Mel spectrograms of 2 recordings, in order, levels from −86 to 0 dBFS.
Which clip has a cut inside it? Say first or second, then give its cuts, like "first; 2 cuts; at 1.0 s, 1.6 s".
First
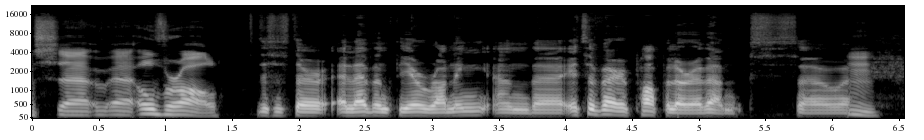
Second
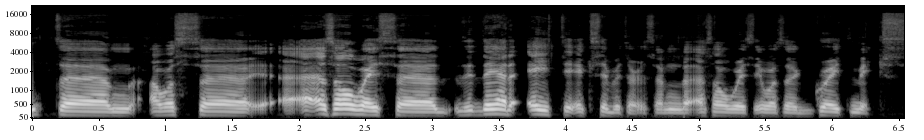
first; 2 cuts; at 1.6 s, 5.4 s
